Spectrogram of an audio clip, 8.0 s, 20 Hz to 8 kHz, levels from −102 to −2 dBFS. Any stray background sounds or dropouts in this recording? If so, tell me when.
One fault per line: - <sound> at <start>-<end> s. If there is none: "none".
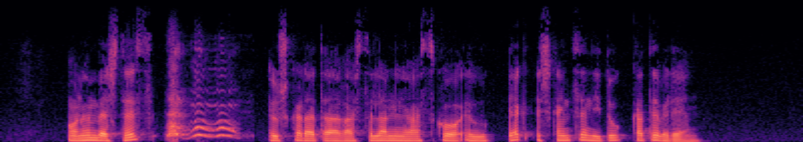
- bark at 1.6-2.4 s
- dropout at 4.9-5.1 s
